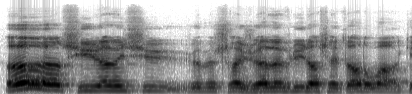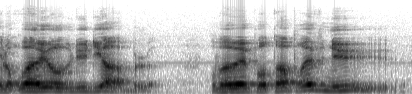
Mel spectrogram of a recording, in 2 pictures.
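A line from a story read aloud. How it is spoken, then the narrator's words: Pained sigh. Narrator (French): il ajouta, en poussant un douloureux soupir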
